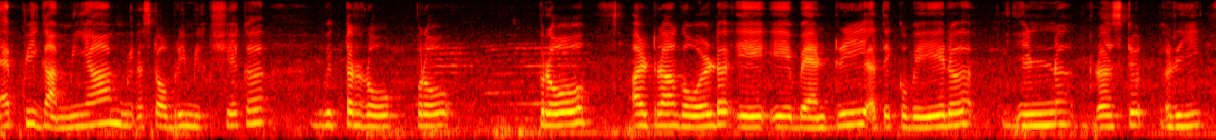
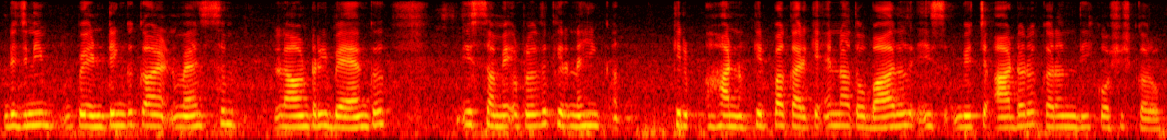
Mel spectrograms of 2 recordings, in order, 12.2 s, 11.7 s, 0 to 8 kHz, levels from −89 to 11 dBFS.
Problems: background conversations at intervals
